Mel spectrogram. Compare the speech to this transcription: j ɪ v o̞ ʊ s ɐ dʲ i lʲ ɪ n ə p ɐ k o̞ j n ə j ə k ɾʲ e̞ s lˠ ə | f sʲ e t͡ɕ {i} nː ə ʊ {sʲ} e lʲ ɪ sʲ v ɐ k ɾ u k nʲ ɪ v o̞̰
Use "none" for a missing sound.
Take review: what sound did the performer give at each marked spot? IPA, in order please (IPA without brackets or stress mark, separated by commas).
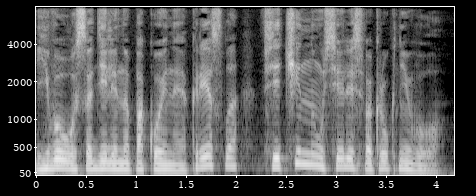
i, sʲ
